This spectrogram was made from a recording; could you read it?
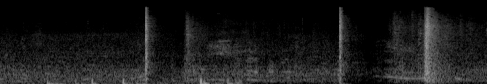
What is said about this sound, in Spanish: Al cielo, golpe de tres veces el llamador.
